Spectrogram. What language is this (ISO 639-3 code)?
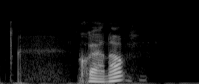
swe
